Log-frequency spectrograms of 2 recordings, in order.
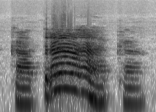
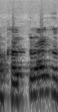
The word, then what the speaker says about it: catraca: Catraca. Epa, gente, catraca. Tem o som mais forte aqui, ó, no tra.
